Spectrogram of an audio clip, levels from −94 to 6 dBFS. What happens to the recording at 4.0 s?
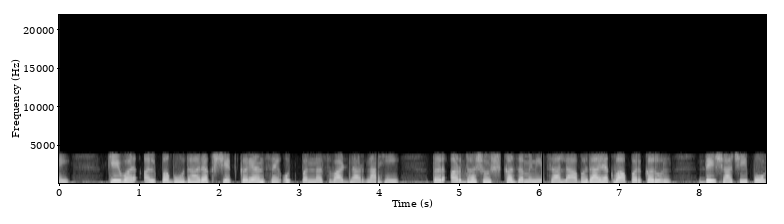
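A 30 ms gap from packet loss filled with silence hits the speech at 3.96–3.99 s, which fits one dropped packet. It shows as a flat-line hole with hard edges.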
